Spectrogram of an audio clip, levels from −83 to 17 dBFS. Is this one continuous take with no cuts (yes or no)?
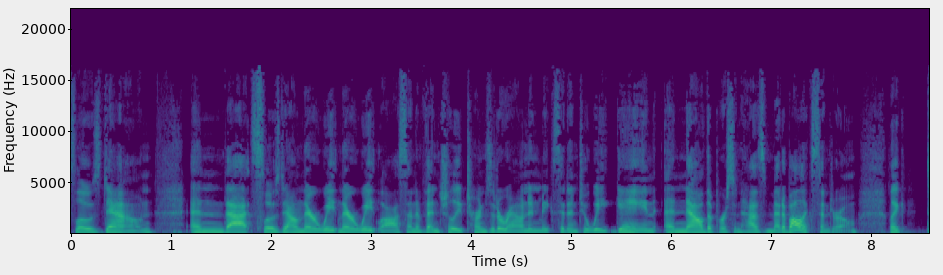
no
